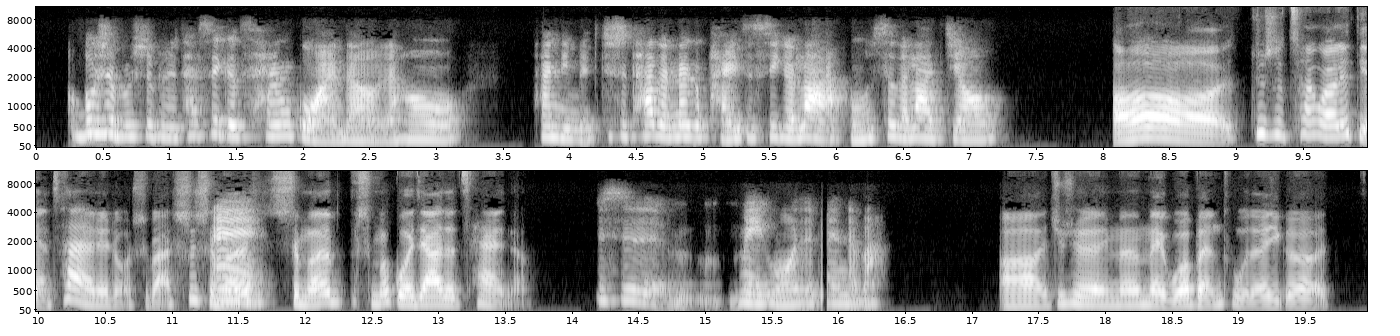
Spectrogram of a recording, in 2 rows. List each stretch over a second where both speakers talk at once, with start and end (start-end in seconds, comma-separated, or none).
none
